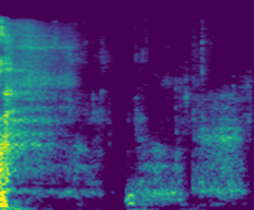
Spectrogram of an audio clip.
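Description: A pause in a man's speech: the last word trails off into a breath, then a faint, low vocal murmur follows, like a hesitation sound, before he speaks again.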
